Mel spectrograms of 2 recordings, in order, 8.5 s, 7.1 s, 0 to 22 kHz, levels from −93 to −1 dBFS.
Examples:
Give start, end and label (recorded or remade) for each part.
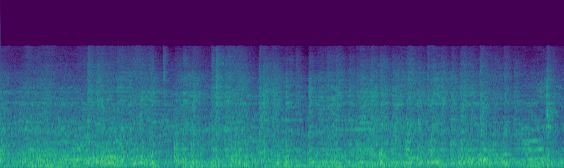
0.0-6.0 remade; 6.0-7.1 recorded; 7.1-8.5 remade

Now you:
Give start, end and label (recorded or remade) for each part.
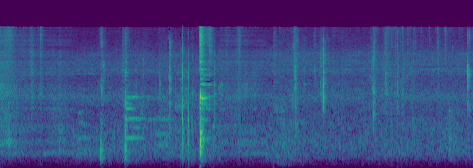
0.0-1.1 remade; 1.1-3.3 recorded; 3.3-4.0 remade; 4.0-7.1 recorded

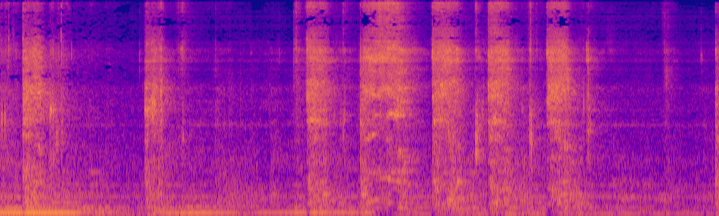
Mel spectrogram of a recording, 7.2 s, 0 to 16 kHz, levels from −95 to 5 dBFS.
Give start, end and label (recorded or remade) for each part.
0.0-1.3 recorded; 1.3-7.2 remade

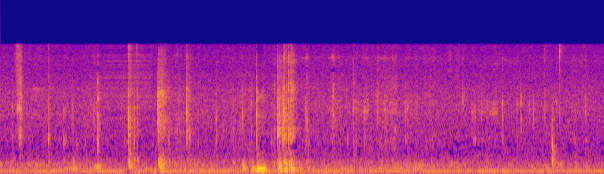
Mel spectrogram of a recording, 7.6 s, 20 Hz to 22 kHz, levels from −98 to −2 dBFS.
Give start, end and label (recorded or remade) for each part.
0.0-1.3 recorded; 1.3-1.9 remade; 1.9-7.6 recorded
